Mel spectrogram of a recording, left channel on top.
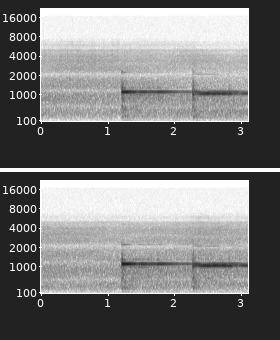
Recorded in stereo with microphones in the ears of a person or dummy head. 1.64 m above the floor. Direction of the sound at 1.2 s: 5° right (ahead or behind).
